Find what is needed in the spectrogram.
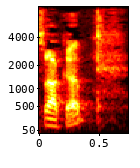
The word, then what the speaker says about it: Sukup: I think that's how you pronounce it. It's Suckup. S-U-K-U-P.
